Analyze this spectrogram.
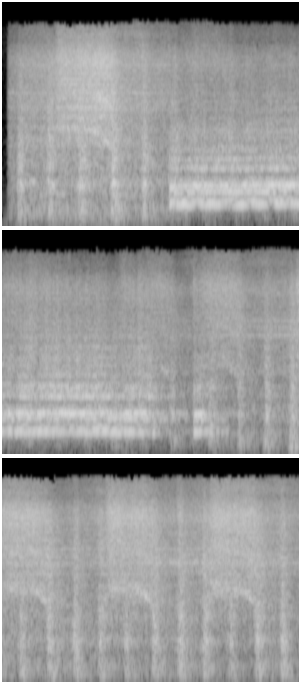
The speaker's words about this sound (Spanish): Ahí está el tren de la mina. Como en Portaventura. Eso es, que suena, que suena más que el de San Mamés. Es histórico, además, recogía el mineral tratado en empresas como Orconera Iron Ore Company, de origen inglés, y lo transportaba a Ugarte,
